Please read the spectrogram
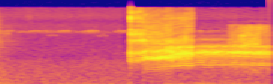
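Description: After a quiet moment, a loud, high-pitched wavering cry starts about a second in and holds.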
